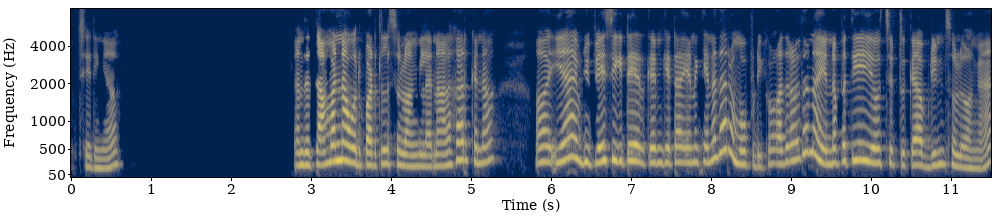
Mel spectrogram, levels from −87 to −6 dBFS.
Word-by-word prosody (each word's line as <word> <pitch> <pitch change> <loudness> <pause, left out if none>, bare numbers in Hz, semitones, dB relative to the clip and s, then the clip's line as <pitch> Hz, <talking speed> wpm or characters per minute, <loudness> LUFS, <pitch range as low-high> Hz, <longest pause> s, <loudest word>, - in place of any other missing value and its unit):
சரிங்க. 175 +2 -6 2.2
அந்த 225 0 +2
தமன்னா 285 +7 +6
ஒரு 240 - -1
படத்துல 225 +3 +1
சொல்லுவாங்கல்ல, 200 -3 -1
"நான் 205 0 0
அழகா 230 +8 0
இருக்கேனா?" 275 -3 -4 0.6
அ - - +1 0.3
"ஏன் 360 +3 +4
இப்டி 275 -3 0
பேசிட்டே 295 +1 +3
இருக்கன்னு?" 260 0 -2
கேட்டா, 275 +1 -1
"எனக்கு 270 +1 -4
என்ன 325 +5 0
தான் 475 -2 +2
ரொம்ப 245 -6 +1
புடிக்கும். 200 +5 -8
அதனால 290 +6 -2
தான் 450 0 -1
நான் 290 -7 +4
என்ன 255 +2 0
பத்தியே 300 +2 +2
யோசிச்சுட்டுருக்க" 240 -4 -3
அப்டின்னு 215 +5 -5
சொல்லுவாங்க. 175 -5 -4
255 Hz, 145 wpm, -24 LUFS, 215-290 Hz, 2.2 s, தமன்னா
